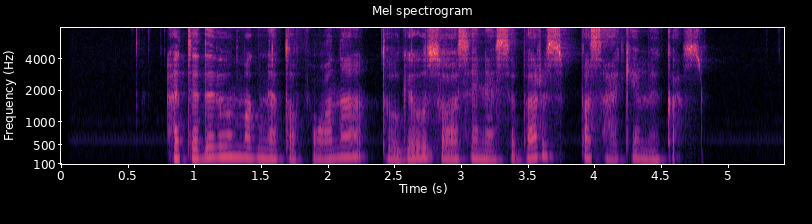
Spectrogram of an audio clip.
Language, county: Lithuanian, Klaipėda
